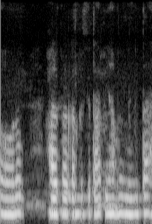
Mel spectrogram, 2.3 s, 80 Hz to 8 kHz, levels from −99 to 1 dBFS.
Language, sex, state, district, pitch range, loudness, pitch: Hindi, female, Bihar, West Champaran, 210-220 Hz, -18 LUFS, 215 Hz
